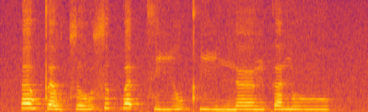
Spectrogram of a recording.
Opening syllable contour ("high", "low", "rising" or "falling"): high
